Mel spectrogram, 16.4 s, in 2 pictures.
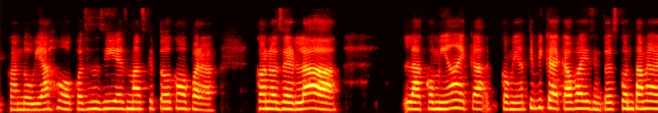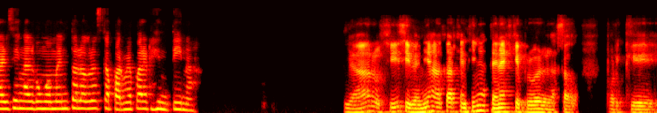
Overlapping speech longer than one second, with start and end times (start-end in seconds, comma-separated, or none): none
